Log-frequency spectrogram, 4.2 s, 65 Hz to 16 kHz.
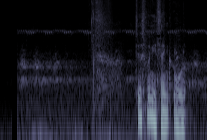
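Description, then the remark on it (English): Crickets trill steadily at night around 3 a.m. in Cape Verde in a thin, high, unbroken drone. A short rustling burst interrupts, followed by a few loud, tonal vocal calls that briefly drown out the chirping, with dogs barking and echoing in the distance. “Just when you think all is quiet in Cape Verde, in the dead of night, with a beautiful sound of crickets, you may in the distance hear the echoing bark of dogs.”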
